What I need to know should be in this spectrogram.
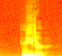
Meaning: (noun) 1. A device that measures things 2. A device that measures things.: A parking meter or similar device for collecting payment 3. One who metes or measures
- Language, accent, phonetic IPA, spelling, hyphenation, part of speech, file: English, US, [ˈmiɾɚ], meter, me‧ter, noun / verb, En-us-meter.ogg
